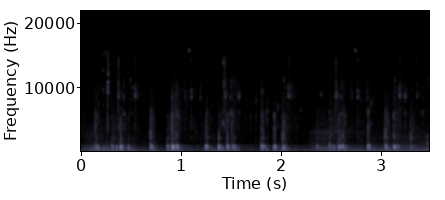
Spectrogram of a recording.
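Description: Horse hooves clip-clop in the King's Bounty 2 video game, a quick uneven run of close, crisp hoofbeats across stone with a faint whinny-like tone, no talking over it.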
